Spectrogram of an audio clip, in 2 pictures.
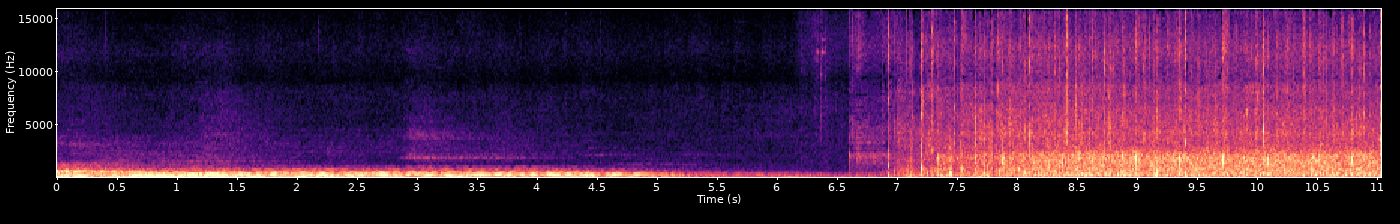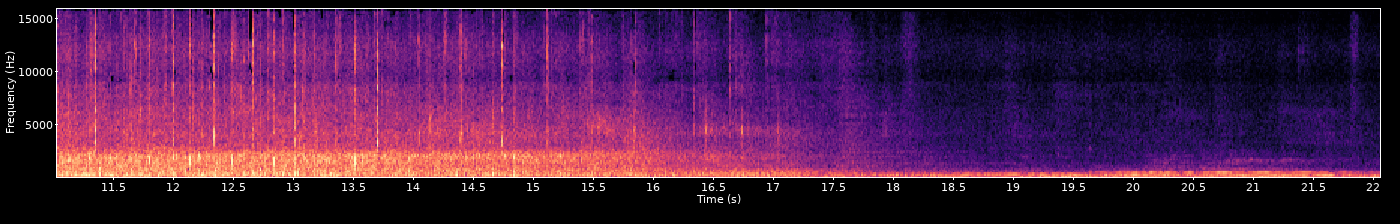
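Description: A mixed choir sings in a large echoing hall.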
